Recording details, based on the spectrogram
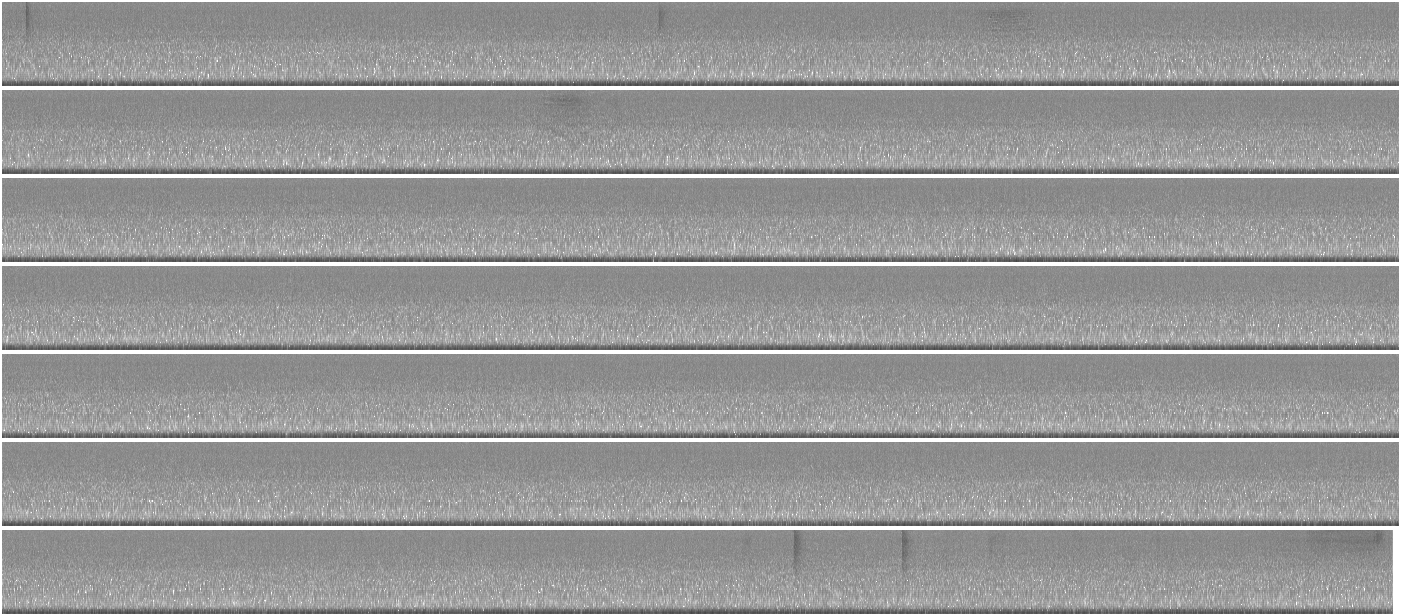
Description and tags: Ventilator vent I dont know how to describe this better ?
